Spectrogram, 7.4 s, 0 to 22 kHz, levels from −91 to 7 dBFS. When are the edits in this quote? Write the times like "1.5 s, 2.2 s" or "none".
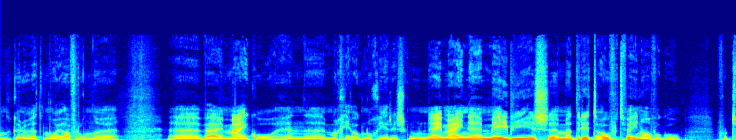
none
